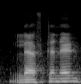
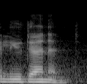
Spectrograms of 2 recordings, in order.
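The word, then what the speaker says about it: lieutenant: हम वर्ड बोलते हैं लेफ्टिनेंट। तो ये दो प्रोनंसिएशन है। अगर आप ब्रिटिश को फॉलो करेंगे तो ये है लेफ्टनेंट और अमेरिकनंस को फॉलो करेंगे तो ये है ल्यूटेनेंट। लेफ्टनेंट और लटनेंट।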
